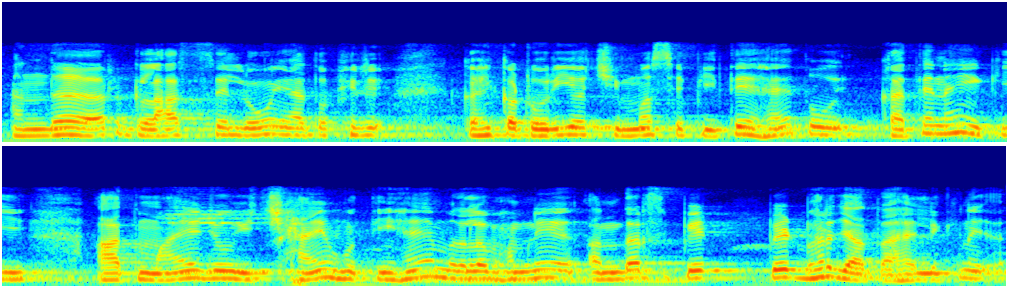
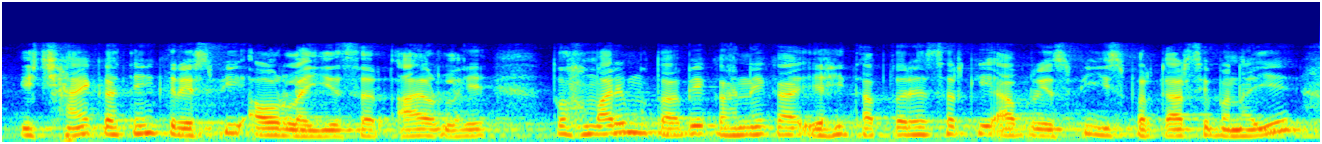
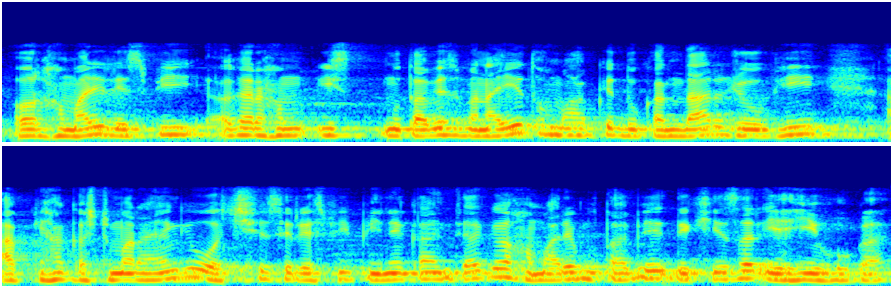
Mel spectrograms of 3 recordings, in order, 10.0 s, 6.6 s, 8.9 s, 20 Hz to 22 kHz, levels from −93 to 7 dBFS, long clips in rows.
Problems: none marked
